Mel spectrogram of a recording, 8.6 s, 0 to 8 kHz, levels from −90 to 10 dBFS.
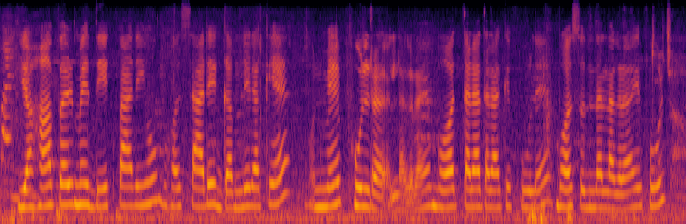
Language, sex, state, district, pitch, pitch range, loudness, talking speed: Hindi, female, Madhya Pradesh, Bhopal, 250 Hz, 235-260 Hz, -17 LUFS, 210 wpm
